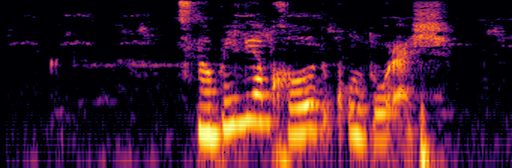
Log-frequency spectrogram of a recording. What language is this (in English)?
Georgian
